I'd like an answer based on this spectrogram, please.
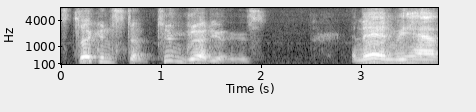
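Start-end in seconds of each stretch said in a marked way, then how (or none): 0.0-2.0 TV narrator voice-over, announcing style. Retelling an episode, switching to the narrator's voice for the announcement. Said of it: "Or I should do it in the narrator's voice".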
